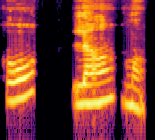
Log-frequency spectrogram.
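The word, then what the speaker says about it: column: इसी तरीके से जैसे को ल म, कोलम, सोलेम, सोलेम, क्योंकि एन साइलेंट है।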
